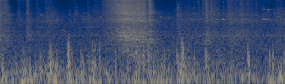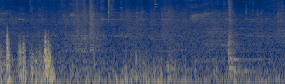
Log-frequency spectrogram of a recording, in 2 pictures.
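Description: Heavily loaded freight-train flatcars rolling past close by at low speed in street running, a steady low rumble of steel wheels on rail. A run of short sharp clanks comes through the middle, the loudest about five seconds in.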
